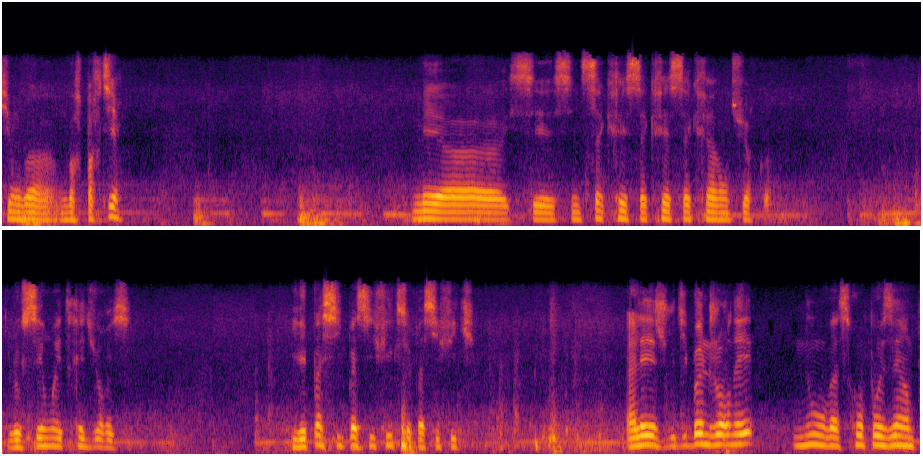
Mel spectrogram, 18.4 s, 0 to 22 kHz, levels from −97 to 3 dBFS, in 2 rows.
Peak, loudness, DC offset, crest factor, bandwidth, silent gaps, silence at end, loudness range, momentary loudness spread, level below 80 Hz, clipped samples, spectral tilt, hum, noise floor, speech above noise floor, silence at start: -2 dBFS; -19 LUFS; under 0.1%; 18 dB; 8.8 kHz; none; 0 s; 7 LU; 21 LU; -40 dBFS; under 0.1%; -6 dB/octave; none; -52 dBFS; 34 dB; 0 s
